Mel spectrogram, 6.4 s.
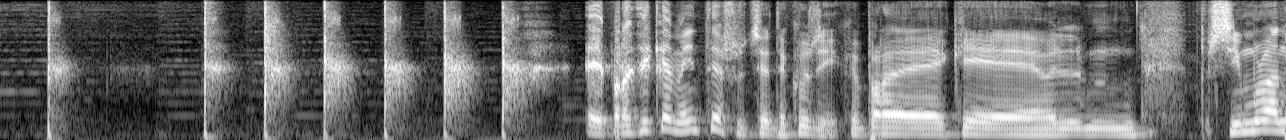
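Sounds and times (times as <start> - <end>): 
slow hand claps imitating Icelandic geyser clap: 0.0 - 3.2
speech: 2.9 - 6.4.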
